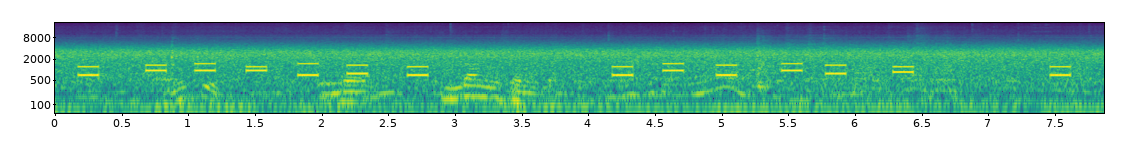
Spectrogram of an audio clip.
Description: DTMF, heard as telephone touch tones, dialled by hand, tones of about 160 ms, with radio hiss, a squelch burst at the end and the noise of a restaurant. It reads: 10#*351 1#2#57 1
